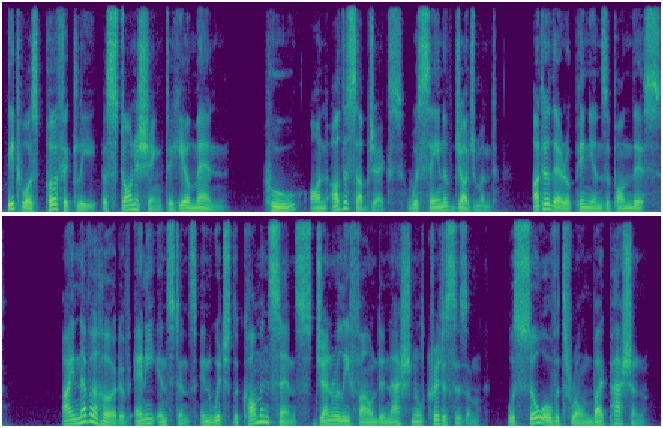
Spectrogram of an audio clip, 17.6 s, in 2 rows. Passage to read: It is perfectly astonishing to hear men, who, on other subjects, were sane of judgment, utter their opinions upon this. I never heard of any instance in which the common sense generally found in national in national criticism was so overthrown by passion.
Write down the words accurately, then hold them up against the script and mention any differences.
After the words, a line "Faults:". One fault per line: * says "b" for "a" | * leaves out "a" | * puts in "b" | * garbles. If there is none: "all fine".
It was perfectly astonishing to hear men, who, on other subjects, were sane of judgment, utter their opinions upon this. I never heard of any instance in which the common sense generally found in national criticism was so overthrown by passion.
Faults:
* says "was" for "is"
* leaves out "in national"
